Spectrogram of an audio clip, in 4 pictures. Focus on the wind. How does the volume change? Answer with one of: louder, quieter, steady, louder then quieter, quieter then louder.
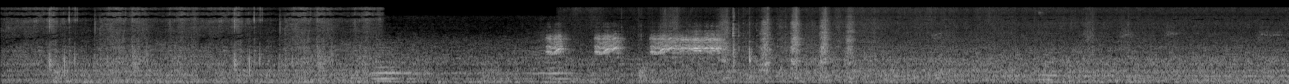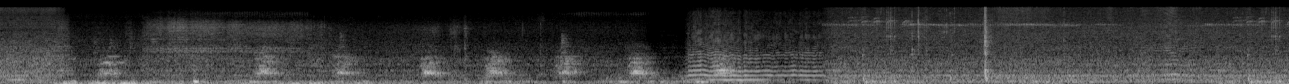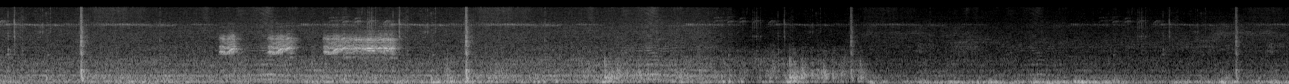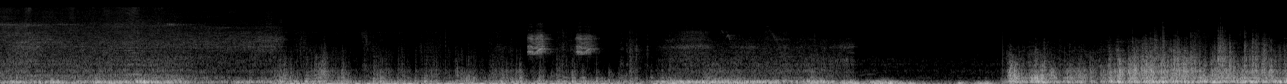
louder.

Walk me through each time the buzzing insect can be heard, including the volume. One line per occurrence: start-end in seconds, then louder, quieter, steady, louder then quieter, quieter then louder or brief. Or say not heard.
0.0-40.6 quieter.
